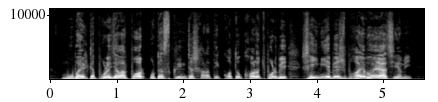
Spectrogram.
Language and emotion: Bengali, fearful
